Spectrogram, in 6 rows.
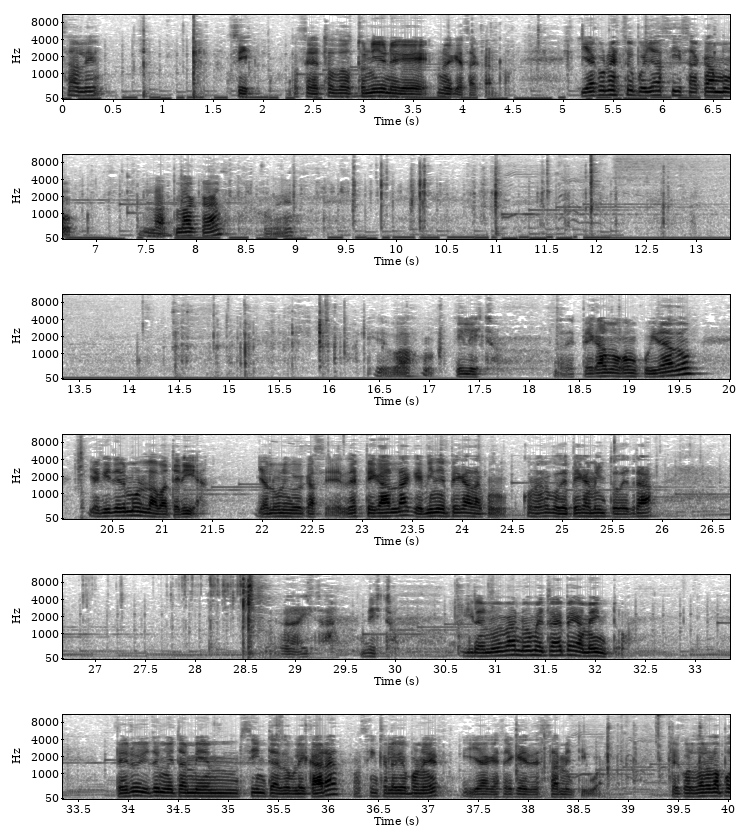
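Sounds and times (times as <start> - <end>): fingers clicking and tapping plastic: 0.6 - 2.0, 4.2 - 12.2.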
